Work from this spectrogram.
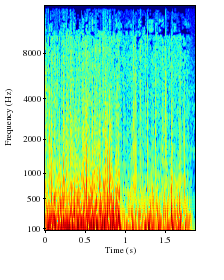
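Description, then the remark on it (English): Cassini space probe recording as it flies through Saturn's rings: a loud, dense wash of rumbling static, then a sparser stretch of sharp crackles and pops, like dust hits, before it cuts off. “That is the sound of the Cassini space probe.”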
